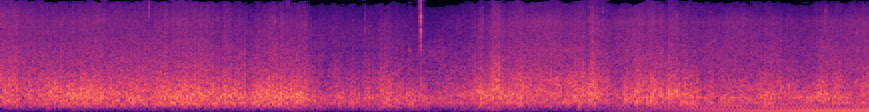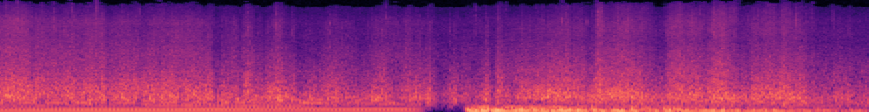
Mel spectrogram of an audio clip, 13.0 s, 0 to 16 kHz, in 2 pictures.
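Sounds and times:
wind-like rushing texture: 2.5s - 13.0s
deep bass drone: 4.5s - 13.0s.

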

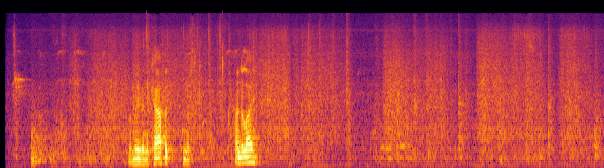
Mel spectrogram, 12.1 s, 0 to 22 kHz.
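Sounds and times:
carpet rustling and scraping: 0.6s - 12.0s.

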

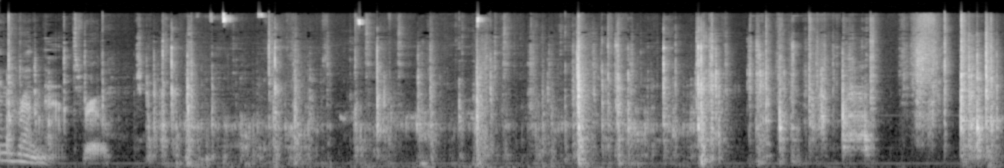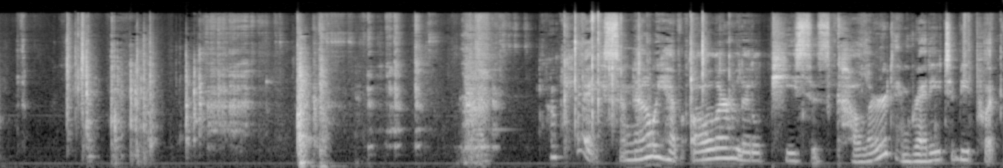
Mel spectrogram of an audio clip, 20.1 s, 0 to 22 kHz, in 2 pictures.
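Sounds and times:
plastic plates clattering: 1.4s - 8.8s.

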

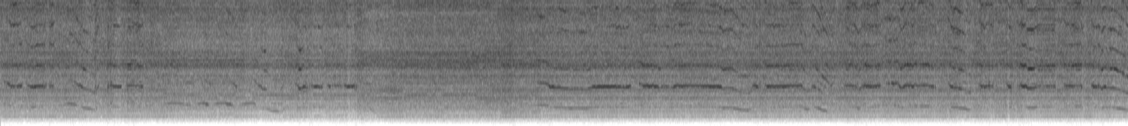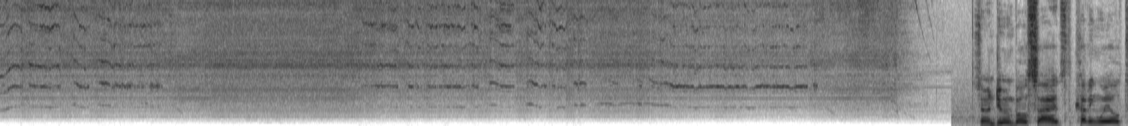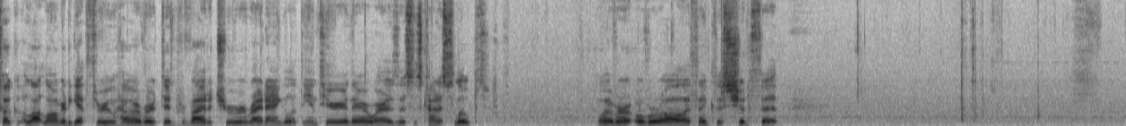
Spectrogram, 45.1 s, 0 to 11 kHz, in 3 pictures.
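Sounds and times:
rotary tool whine cutting wood: 0.0s - 27.8s.

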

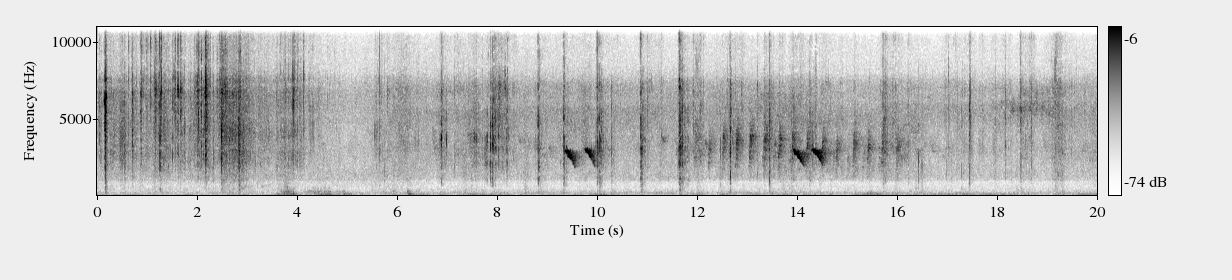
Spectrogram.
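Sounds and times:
sharp crackles and snaps: 6.7s - 14.6s, 15.2s - 19.3s
bird chirping: 8.4s - 10.2s, 11.1s - 19.4s.

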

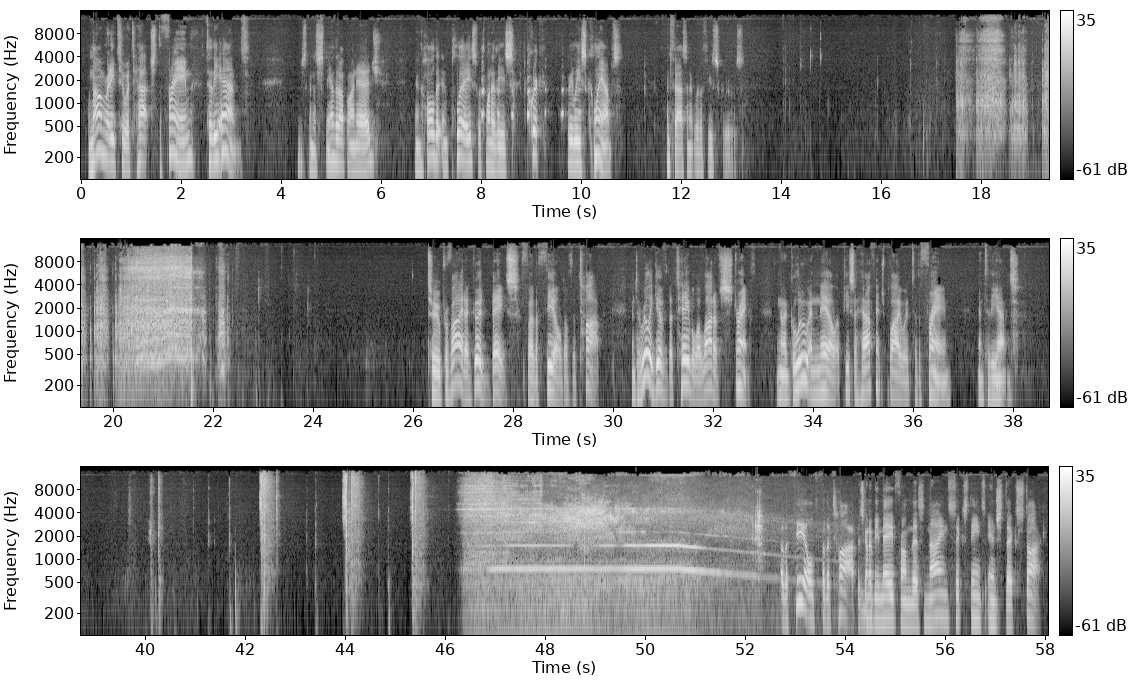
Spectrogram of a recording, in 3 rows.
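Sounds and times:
electric drill driving screw: 17.5s - 22.4s, 46.2s - 54.0s
nail gun shots: 42.3s - 42.8s, 44.0s - 44.5s, 45.3s - 45.8s
steady machine noise: 46.3s - 54.7s.

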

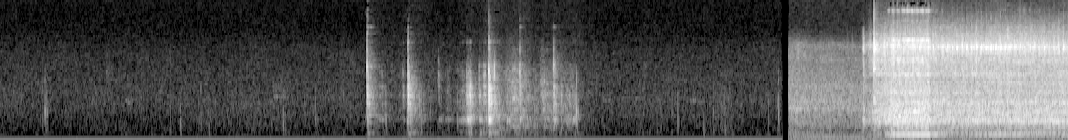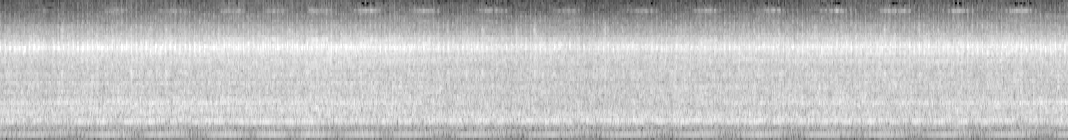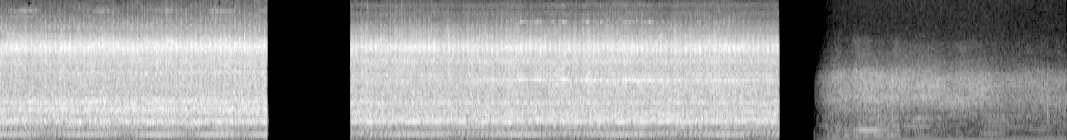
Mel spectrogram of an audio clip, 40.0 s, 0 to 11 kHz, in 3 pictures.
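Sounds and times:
metal lathe drilling metal: 10.8s - 30.0s, 31.1s - 36.5s.

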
